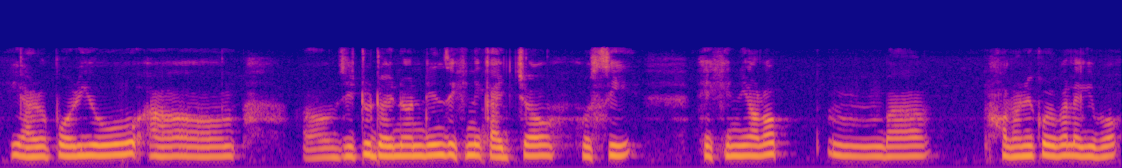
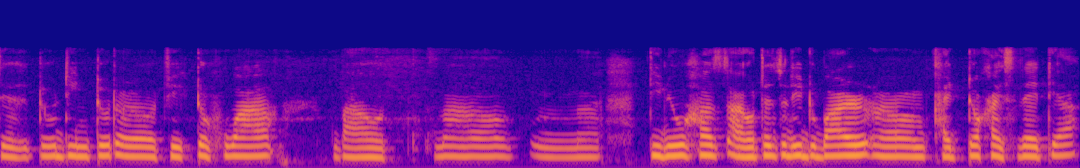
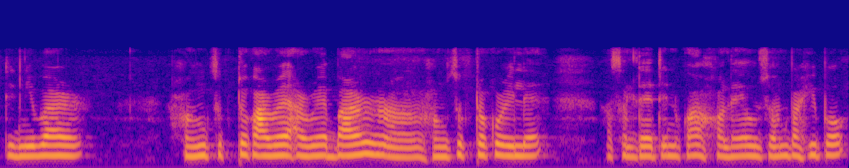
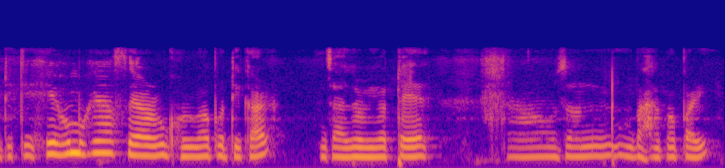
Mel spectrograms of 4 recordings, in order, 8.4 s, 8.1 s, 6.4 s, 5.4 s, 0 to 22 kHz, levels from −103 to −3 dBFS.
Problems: background sounds at intervals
